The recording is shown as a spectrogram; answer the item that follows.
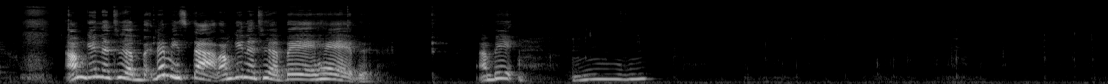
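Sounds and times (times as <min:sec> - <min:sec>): close-up chewing: 0:06.6 - 0:11.0.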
